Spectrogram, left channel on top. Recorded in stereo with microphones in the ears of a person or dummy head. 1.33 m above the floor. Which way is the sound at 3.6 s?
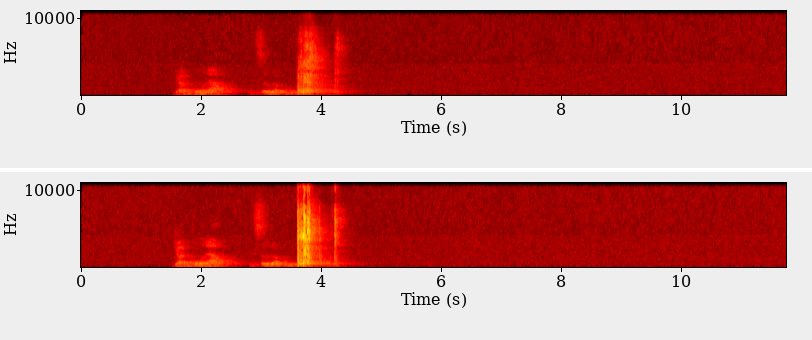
65° right (ahead or behind).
